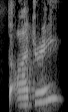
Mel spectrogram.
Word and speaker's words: Audre: of the earth sure actually my name's pronounced Audrey even though I don't have a why it's so it looks like Andrea or Andre but it's oddly so it's a you dairy and one of the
